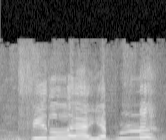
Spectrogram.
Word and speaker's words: Fierljeppen: Hoe spreek je dat nou uit? Fiedel, jeppen.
